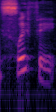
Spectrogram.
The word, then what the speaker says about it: slithy: The I in slithy is long as in writhe, and toves is pronounced so as to rhyme with groves.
